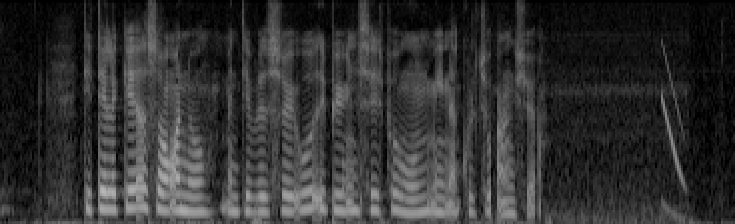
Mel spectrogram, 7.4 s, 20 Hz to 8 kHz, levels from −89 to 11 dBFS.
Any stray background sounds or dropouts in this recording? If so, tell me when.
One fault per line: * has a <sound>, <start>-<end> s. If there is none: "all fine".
* has a dropout, 4.9-5.0 s
* has a chirp, 6.6-6.9 s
